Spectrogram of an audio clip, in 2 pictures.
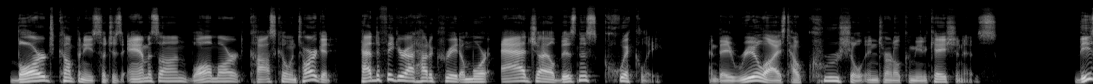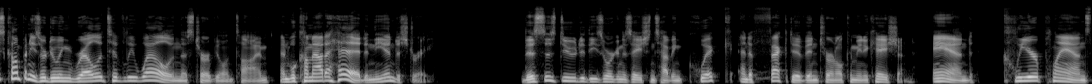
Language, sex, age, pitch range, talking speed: English, male, 30-49, 100-155 Hz, 170 wpm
